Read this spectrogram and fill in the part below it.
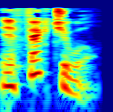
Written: effectual

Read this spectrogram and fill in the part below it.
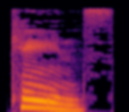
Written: keynes

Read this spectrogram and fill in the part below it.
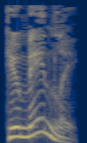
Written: humanely

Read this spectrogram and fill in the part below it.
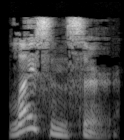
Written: licensor

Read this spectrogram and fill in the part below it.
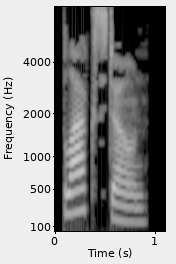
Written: blackstone

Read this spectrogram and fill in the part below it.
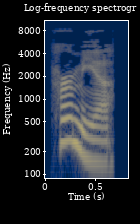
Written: Hermia

